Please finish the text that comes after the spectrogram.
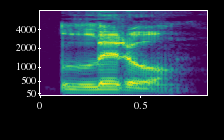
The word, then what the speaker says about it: little: Little. Un poco o pequeño. En inglés neutral se dice el T. Little. Little. Pero en inglés estadounidense decimos los T's en el medio de palabra muchas veces como R en español.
